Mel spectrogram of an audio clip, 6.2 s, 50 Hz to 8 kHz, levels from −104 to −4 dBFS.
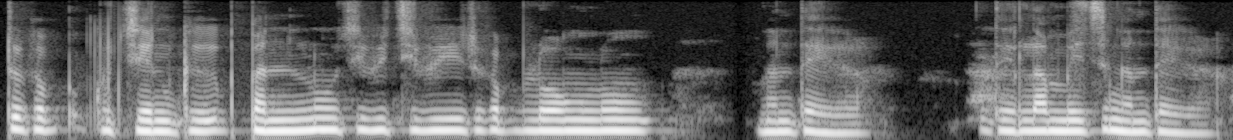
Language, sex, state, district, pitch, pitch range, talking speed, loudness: Wancho, female, Arunachal Pradesh, Longding, 185 Hz, 180-195 Hz, 175 wpm, -15 LUFS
